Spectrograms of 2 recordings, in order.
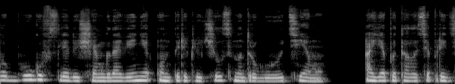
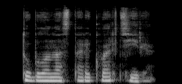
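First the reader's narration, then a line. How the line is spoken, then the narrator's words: Quiet, choked lie. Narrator (Russian): тихим голосом солгала я в очередной раз, глотая колючий ком в горле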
